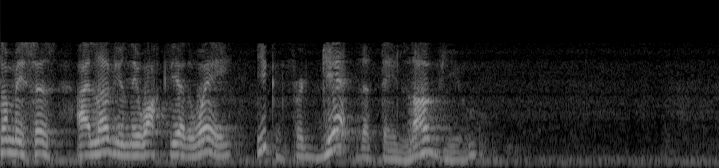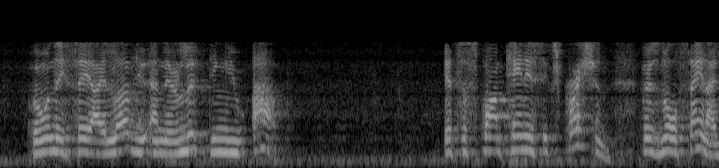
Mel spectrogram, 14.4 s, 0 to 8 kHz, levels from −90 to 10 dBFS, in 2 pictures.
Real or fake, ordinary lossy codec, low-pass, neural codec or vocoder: real; AAC, 16 kbps; 7.2 kHz; none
